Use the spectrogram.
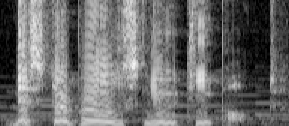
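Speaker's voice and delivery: usual speaking voice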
